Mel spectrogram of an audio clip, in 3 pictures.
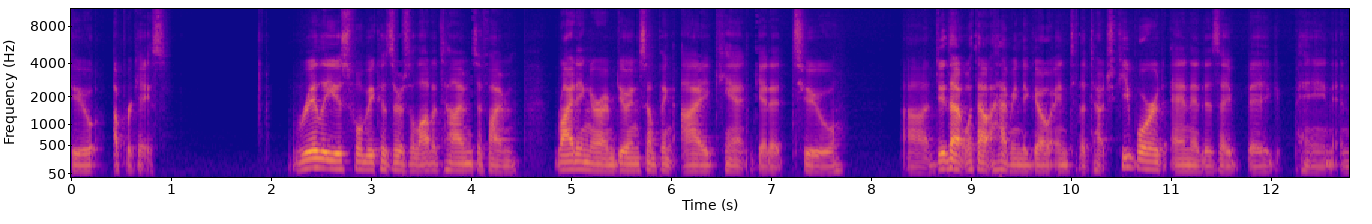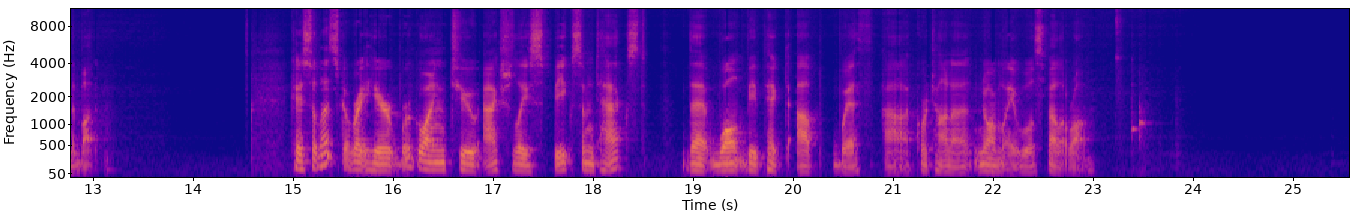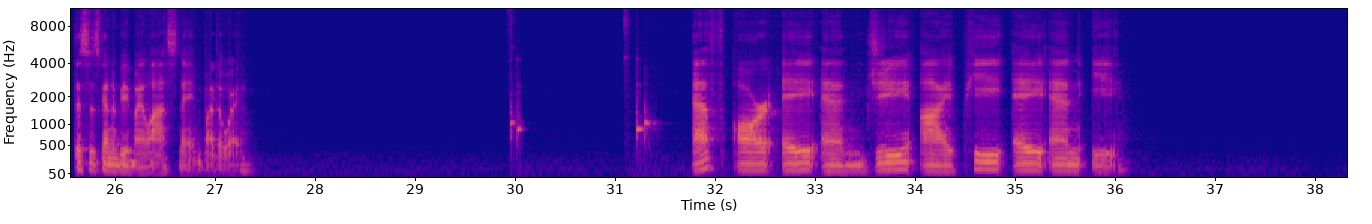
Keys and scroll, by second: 1.6 shift+F3, 23.1 super+h, 29.8 Return, 31.0 super+h.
